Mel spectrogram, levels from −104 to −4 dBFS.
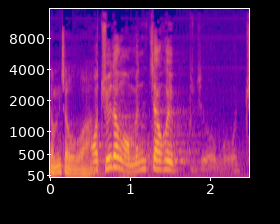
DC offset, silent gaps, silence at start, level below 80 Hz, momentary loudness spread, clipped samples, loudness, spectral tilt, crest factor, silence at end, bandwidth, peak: under 0.1%; none; 0 s; -52 dBFS; 21 LU; under 0.1%; -27 LUFS; -5.5 dB/octave; 18 dB; 0 s; 15 kHz; -10 dBFS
